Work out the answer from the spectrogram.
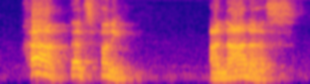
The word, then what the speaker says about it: ananas: Ananas, like bananas without the B in front of it.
